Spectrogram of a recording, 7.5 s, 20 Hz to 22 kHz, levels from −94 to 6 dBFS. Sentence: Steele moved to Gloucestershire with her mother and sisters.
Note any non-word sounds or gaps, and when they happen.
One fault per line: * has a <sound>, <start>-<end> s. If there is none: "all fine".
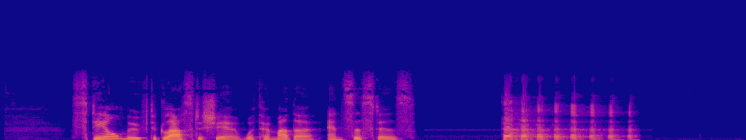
* has a laugh, 5.0-6.4 s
